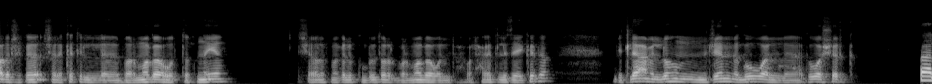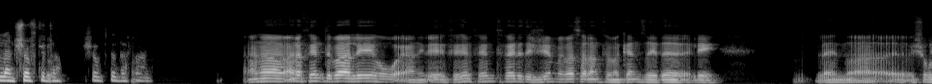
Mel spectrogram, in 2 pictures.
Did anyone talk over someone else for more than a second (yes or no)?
no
